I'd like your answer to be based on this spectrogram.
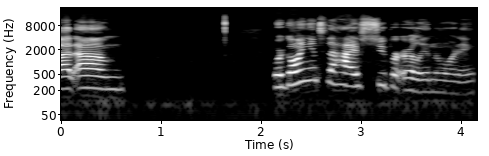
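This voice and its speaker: Loud and swinging very widely in pitch, a woman speaks on a very clean recording with a silent background. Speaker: beekeeper. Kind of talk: casual vlog narration. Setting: outdoors.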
